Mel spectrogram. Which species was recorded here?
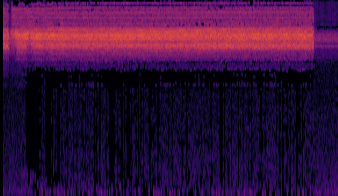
Tibicina haematodes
